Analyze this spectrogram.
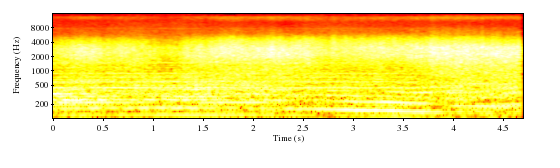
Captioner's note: pensive orchestral music; airplane engine roaring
